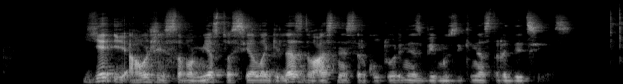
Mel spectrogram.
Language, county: Lithuanian, Vilnius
